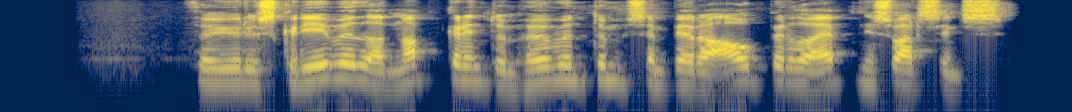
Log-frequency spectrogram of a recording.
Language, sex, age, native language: Icelandic, male, 60-69, Icelandic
